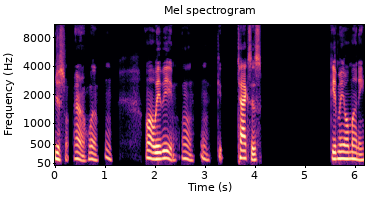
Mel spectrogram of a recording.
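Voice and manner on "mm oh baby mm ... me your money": bad, exaggerated, put-on French accent. Near the end of an Idiot History episode, imitate how a man talked, in a terrible French accent. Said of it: "That's a terrible French accent".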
